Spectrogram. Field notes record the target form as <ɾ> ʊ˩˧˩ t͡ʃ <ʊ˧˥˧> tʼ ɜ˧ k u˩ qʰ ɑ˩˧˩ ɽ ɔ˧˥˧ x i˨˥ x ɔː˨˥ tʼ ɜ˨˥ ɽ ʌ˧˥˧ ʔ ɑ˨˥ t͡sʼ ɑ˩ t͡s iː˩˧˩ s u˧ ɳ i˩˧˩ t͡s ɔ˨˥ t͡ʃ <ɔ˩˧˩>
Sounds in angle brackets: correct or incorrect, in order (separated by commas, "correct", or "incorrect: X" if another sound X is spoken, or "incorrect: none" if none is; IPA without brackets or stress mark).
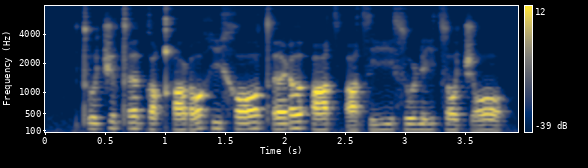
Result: incorrect: tʼ, incorrect: ʊ˧, correct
